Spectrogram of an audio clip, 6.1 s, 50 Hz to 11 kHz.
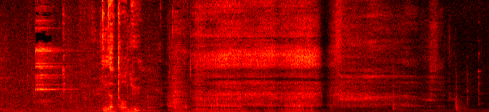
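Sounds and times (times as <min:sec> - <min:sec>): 
speech: 0:01.3 - 0:01.9
heavy rasping snore of a drunk person asleep: 0:02.3 - 0:04.3.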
